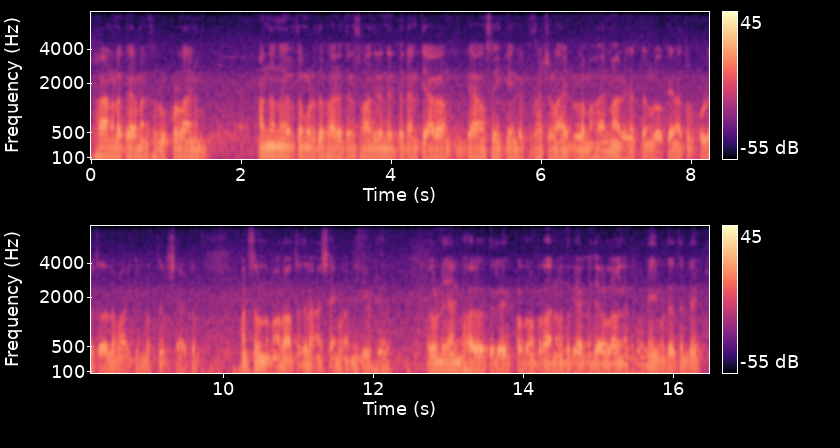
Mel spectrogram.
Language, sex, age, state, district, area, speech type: Malayalam, male, 60+, Kerala, Alappuzha, rural, spontaneous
